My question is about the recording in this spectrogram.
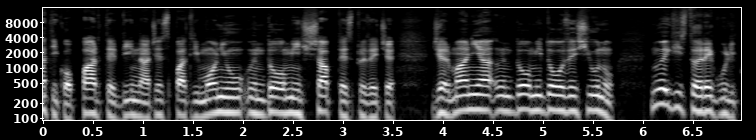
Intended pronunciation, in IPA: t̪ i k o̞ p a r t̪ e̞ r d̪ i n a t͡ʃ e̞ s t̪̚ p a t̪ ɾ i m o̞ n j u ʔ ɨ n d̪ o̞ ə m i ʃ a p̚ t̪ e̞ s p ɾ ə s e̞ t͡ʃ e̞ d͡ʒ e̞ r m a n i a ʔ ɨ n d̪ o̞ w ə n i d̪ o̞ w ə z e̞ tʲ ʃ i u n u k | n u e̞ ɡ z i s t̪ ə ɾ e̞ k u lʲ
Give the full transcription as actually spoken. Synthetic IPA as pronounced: t̪ i k o̞ p a r t̪ e̞ d̪ i n a t͡ʃ e̞ s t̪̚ p a t̪ ɾ i m o̞ n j u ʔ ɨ n d̪ o̞ ə m i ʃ a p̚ t̪ e̞ s p ɾ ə z e̞ t͡ʃ e̞ d͡ʒ e̞ r m a n i a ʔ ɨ n d̪ o̞ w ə m i d̪ o̞ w ə z e̞ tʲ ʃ i u n u | n u e̞ ɡ z i s t̪ ə ɾ e̞ ɡ u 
